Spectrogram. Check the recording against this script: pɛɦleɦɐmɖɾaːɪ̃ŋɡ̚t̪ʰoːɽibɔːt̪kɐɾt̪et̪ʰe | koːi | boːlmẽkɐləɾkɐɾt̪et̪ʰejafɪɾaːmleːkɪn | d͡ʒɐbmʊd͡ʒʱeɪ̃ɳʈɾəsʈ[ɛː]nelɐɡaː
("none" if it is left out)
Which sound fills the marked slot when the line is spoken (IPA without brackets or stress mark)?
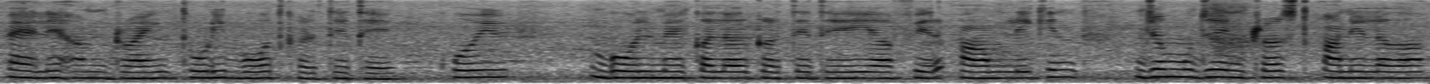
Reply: aː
